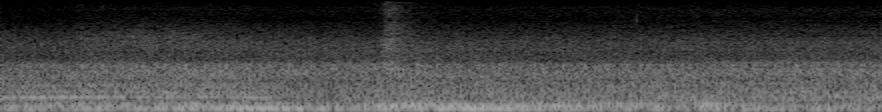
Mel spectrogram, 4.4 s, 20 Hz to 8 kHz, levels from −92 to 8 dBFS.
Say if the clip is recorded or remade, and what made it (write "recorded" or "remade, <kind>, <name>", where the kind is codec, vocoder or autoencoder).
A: recorded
